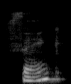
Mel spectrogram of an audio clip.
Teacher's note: this consonant is pronounced without vocal fold vibration and the tongue goes behind the upper teeth an air passes through to produce a hissing fricative noise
